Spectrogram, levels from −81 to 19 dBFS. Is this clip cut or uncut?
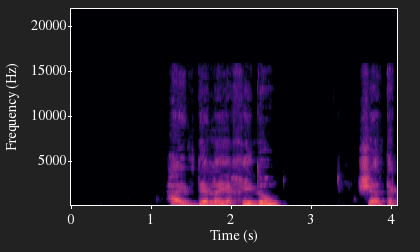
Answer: uncut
